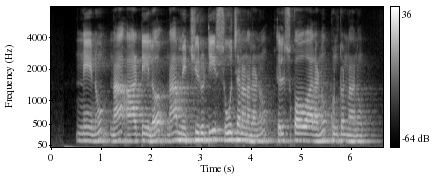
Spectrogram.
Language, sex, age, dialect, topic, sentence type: Telugu, male, 18-24, Utterandhra, banking, statement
